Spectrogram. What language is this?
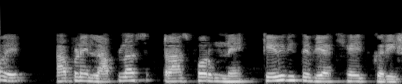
Gujarati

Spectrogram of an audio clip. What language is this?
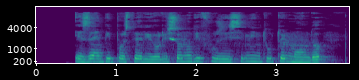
Italian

